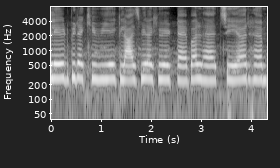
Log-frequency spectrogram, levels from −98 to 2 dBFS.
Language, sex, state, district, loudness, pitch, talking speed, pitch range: Hindi, female, Chhattisgarh, Raipur, -14 LUFS, 255 Hz, 195 wpm, 245-260 Hz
